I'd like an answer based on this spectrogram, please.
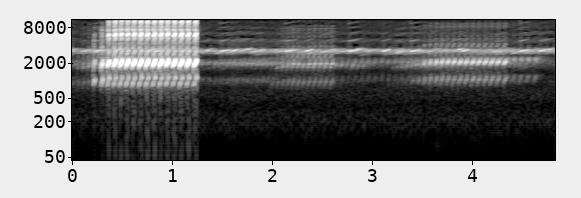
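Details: In Eastham, Massachusetts, 23 May 2012, a grey treefrog gives a loud pulsed trill about one second long, followed by softer trills from more distant frogs over a constant high-pitched background drone.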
